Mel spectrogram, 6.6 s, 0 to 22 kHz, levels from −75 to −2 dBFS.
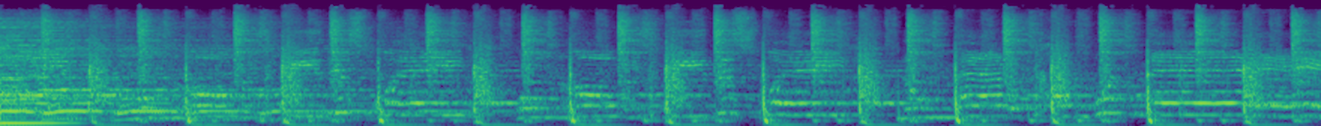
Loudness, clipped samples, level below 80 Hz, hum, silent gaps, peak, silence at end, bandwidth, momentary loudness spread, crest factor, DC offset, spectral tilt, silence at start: -18 LUFS; under 0.1%; -44 dBFS; none; none; -2 dBFS; 0 s; 19 kHz; 4 LU; 16 dB; under 0.1%; -2 dB/octave; 0 s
